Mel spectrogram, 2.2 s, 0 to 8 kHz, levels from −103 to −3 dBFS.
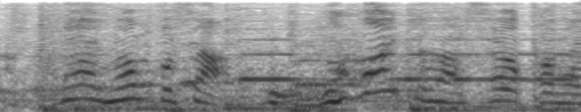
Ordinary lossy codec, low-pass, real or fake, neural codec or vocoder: none; 7.2 kHz; fake; codec, 16 kHz, 2 kbps, FunCodec, trained on Chinese and English, 25 frames a second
